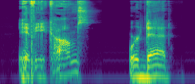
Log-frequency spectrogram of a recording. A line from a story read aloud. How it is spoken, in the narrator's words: Jason said in a flat voice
